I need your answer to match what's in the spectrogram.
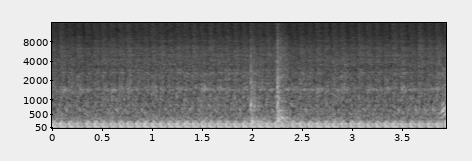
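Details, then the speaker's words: Yamaha Grizzly 660 ATV after an oil change, carburetor previously gunked with bad fuel: a steady, even low thump at about four beats a second with no stumbles or surging; idles smoothly. "a smooth runner on machine right there you know when that carburetor had all that bad Gunk depth fuel in it this thing would be Turpin and a Spartan and a Stenton"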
